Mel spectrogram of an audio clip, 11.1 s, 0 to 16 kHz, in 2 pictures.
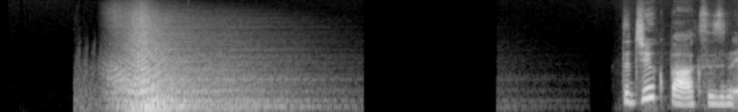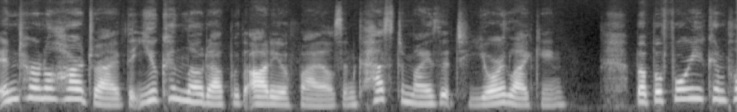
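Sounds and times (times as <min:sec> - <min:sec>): whoosh transition effect: 0:00.6 - 0:02.7.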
